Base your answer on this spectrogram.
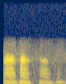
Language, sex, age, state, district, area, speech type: Malayalam, female, 30-45, Kerala, Pathanamthitta, rural, conversation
